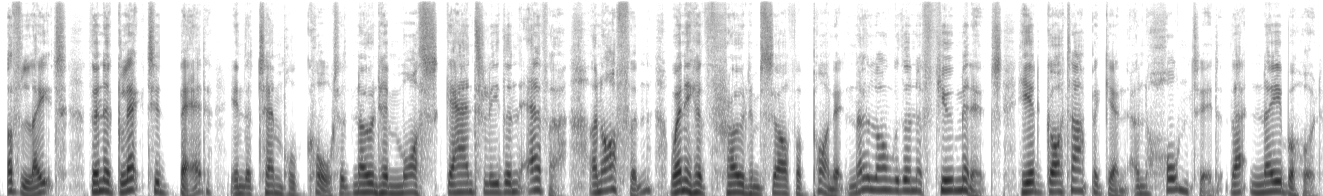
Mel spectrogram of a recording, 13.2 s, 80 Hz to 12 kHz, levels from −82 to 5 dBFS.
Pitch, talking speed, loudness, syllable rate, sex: 135 Hz, 180 wpm, -20 LUFS, 4.7 syllables/s, male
